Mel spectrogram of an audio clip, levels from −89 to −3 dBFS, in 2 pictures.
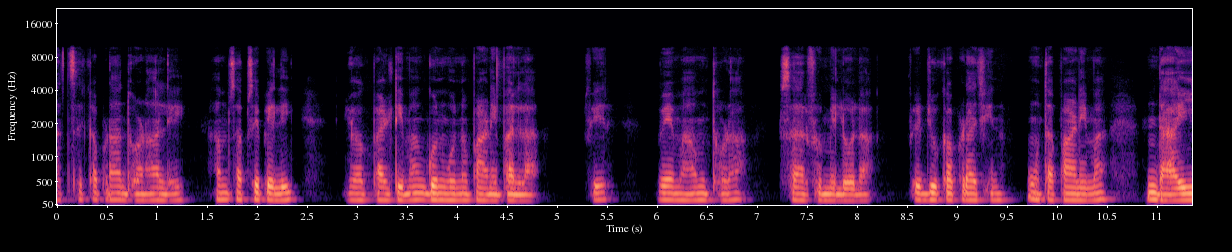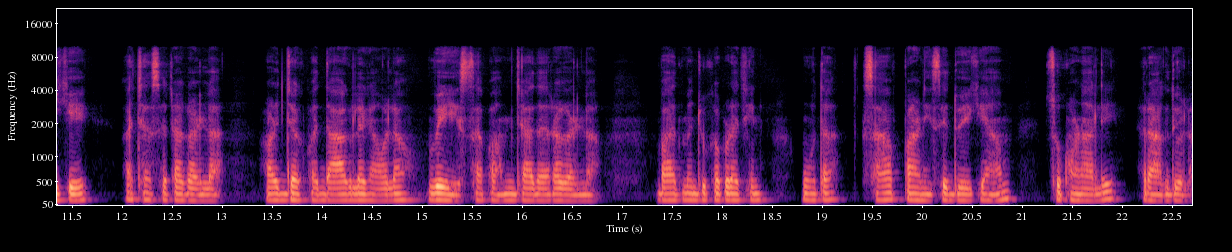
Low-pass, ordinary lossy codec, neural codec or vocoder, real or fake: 9.9 kHz; none; none; real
